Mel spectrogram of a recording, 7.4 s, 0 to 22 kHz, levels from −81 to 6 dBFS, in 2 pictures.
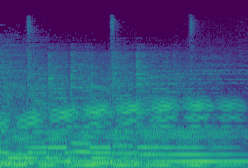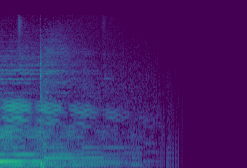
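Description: A fade-out stage that keeps too few bits and adds no dither causes truncation distortion: from 2.97 s the fading sound coarsens, and from 3.66 s to 7.43 s it turns gritty, which fits roughly 8-bit resolution.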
